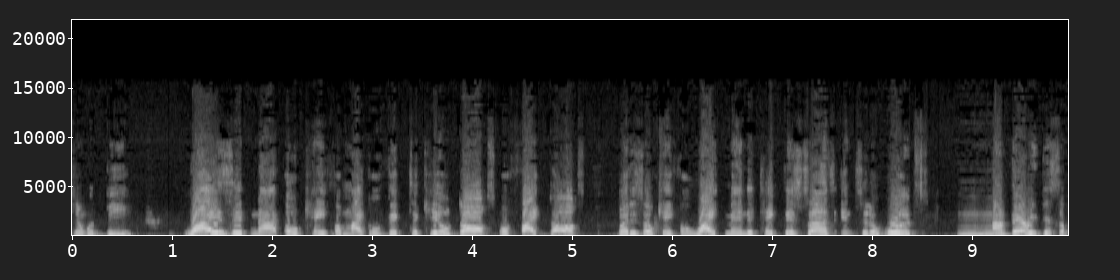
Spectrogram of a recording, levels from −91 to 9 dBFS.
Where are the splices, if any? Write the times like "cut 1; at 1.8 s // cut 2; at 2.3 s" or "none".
cut 1; at 1.0 s // cut 2; at 8.7 s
